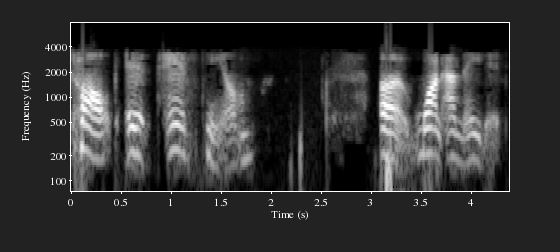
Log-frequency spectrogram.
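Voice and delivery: normal talking voice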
